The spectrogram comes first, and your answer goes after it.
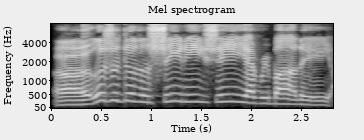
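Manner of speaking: a hint of a fussy doctor; half-hearted imitation; guessed Fauci voice. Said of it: "I don't know what he sounds like".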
